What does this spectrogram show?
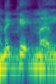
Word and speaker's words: Magalhães: Vasco da Gama, comme Magellan, qui se dit... c'est Magellan. qui se dit Magalhães. Magalhães. Magalhães.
